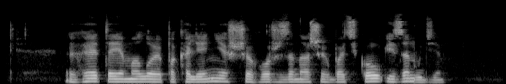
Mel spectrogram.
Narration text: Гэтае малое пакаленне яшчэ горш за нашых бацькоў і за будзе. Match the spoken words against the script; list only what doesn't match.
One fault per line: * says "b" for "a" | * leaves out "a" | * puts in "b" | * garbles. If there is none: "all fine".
all fine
